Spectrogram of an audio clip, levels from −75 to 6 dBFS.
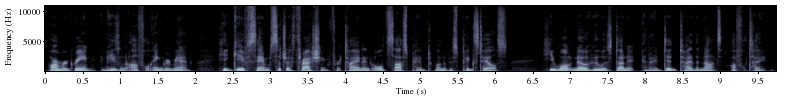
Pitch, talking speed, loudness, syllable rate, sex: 95 Hz, 250 wpm, -21 LUFS, 5.8 syllables/s, male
